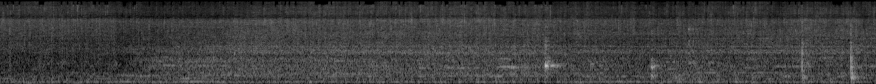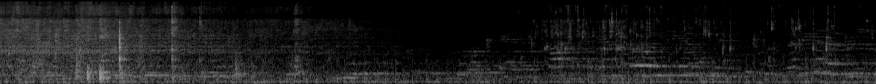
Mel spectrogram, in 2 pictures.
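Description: Food sizzles steadily in a hot pan while a utensil scrapes and stirs now and then, cooking a Kerala-style sardine fish curry, the frying fading down toward the end.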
